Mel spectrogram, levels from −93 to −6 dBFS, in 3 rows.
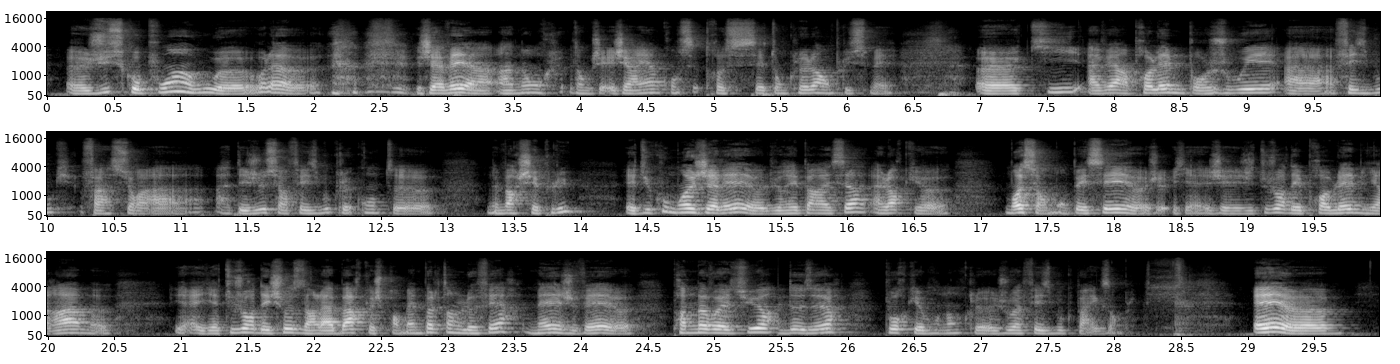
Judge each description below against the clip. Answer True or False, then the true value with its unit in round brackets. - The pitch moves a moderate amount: True (4.2 semitones)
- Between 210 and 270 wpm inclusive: True (220 wpm)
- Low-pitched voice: False (150 Hz)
